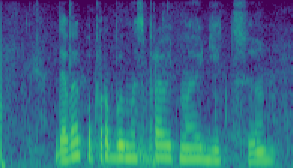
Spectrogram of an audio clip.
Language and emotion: Russian, neutral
